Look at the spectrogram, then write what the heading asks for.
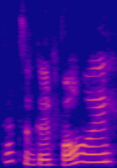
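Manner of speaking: high, loud praise for a good dog; praising the dog. Retold or imitated. Cheering the police dog on TV, high and loud. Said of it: "we were saying, like".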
